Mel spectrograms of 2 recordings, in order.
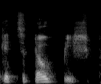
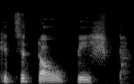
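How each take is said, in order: First: The vowel is a plain o sound. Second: The vowel is an aw-like sound. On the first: The speaker calls it wrong. "it sounds a little bit um, unnatural" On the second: The speaker calls it right. "kind of makes a weird all sound"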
